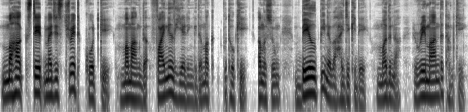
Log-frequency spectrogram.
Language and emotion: Manipuri, neutral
